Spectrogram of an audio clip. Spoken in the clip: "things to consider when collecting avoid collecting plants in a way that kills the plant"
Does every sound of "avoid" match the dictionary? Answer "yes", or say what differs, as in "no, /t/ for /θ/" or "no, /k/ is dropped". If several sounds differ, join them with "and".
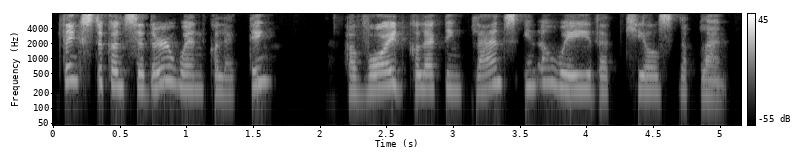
yes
